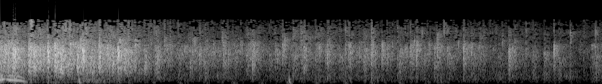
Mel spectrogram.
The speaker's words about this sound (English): We should give them a round of applause.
